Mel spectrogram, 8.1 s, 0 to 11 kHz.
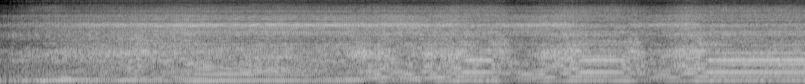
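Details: Motorcycle engine making noise at about 25,000 km, burning some oil with faint white smoke, revved at full throttle: rough, buzzy mechanical edge as revs rise and dip, pointing to a worn engine.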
